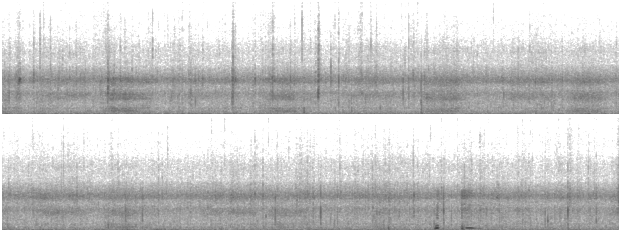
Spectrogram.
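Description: Rain falling steadily, with soft footsteps on a muddy dirt trail about every second and a half. A short squeak comes near the end.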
